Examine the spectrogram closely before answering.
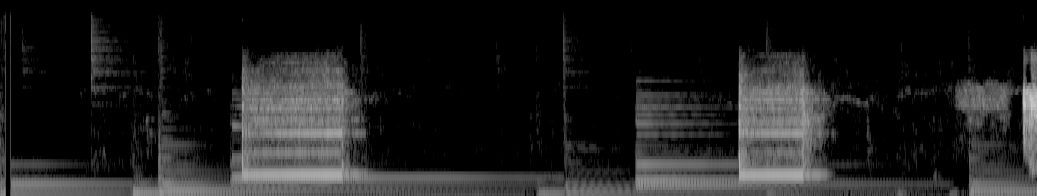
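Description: A phone call being placed to a guest of a broadcast: short dial tones at the start, then two long electronic ringing bursts separated by a pause, with a steady low hum underneath and no talking.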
